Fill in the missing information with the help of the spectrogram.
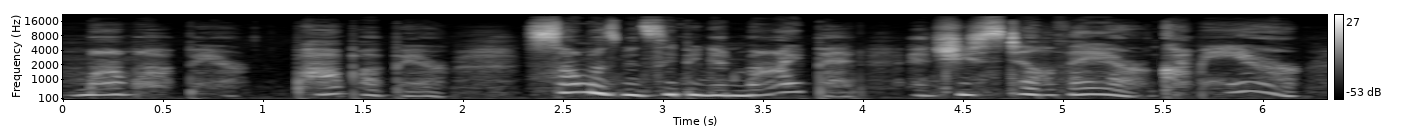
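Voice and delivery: hushed, high little-bear voice; urgent whisper. A narrator's reading. Baby Bear finding she's still there, urgent whisper. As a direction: whisper it urgently so she won't wake.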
